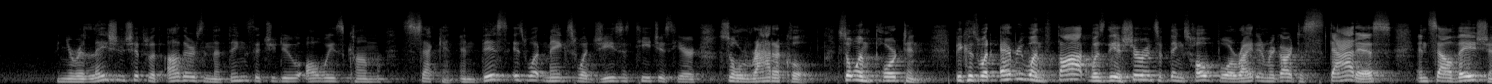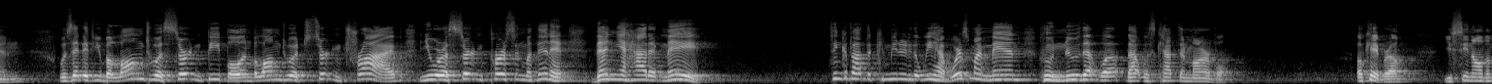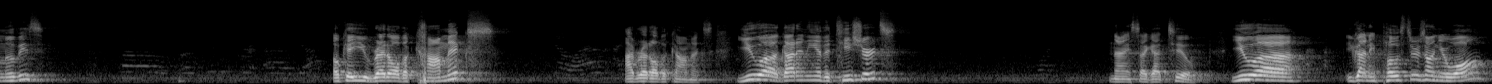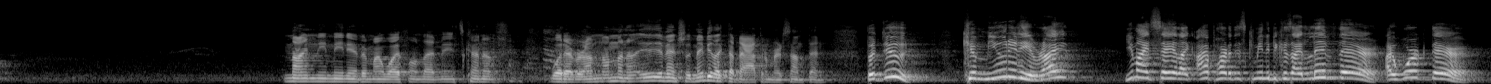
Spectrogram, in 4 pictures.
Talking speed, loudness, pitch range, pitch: 170 wpm, -20 LUFS, 135-215 Hz, 175 Hz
